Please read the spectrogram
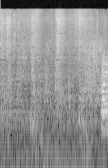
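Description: A soft, even hissing noise with a few faint soft thumps.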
